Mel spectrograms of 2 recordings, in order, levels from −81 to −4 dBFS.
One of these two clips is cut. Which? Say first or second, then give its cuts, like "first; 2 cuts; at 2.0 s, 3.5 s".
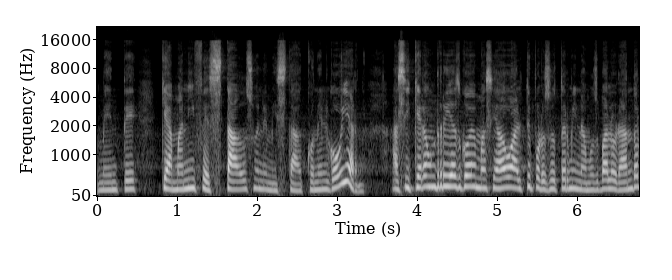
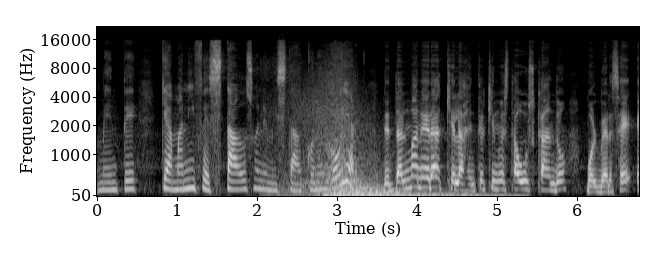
second; 1 cut; at 3.4 s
